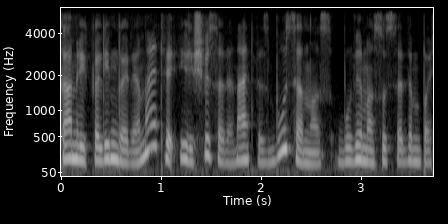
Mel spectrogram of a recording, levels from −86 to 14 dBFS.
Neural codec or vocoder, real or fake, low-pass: codec, 16 kHz, 2 kbps, FunCodec, trained on LibriTTS, 25 frames a second; fake; 5.4 kHz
